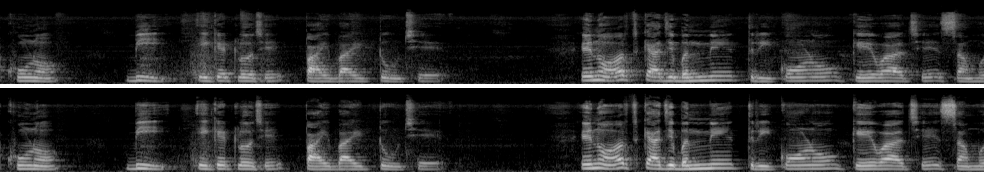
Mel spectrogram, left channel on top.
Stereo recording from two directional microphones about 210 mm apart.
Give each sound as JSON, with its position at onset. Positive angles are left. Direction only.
{"t": 0.1, "sound": "speech", "side_deg": -45}
{"t": 5.5, "sound": "speech", "side_deg": -45}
